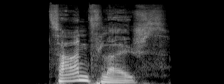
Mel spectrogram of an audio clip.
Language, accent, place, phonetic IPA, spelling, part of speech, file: German, Germany, Berlin, [ˈt͡saːnˌflaɪ̯ʃs], Zahnfleischs, noun, De-Zahnfleischs.ogg
- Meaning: genitive singular of Zahnfleisch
